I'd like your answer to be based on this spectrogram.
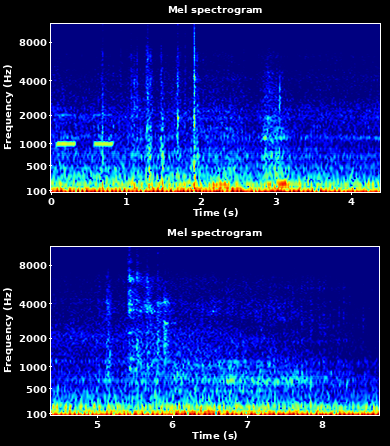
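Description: A car with a slipping transmission rumbles out of a garage, its engine a low, steady drone close by, with a few faint clicks and knocks over the continuous hum.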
